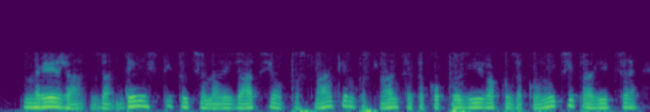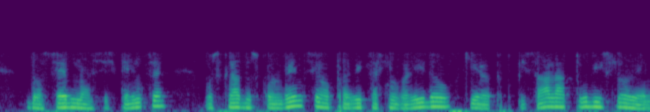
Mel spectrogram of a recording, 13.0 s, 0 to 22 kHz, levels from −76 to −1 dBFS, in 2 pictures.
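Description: Speech, affected throughout by tandem speech coding. The sound has been through two low-rate speech coders in a row, with a plain telephone-grade link between them. The pattern fits GSM full rate at 13 kbit/s, then G.711 A-law, then G.723.1 at 6.3 kbit/s. Each coder had to model audio already damaged by the previous one, so the errors pile up. The result is rough, muffled and warbly. Nothing remains above 3.8 kHz.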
